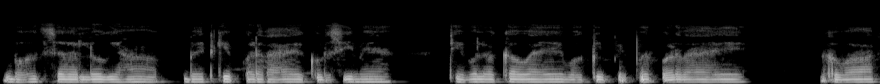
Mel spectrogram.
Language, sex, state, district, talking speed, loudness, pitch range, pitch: Hindi, male, Bihar, Supaul, 150 wpm, -23 LUFS, 115-120 Hz, 115 Hz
